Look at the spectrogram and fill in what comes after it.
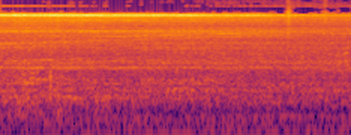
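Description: ODEG double-deck electric regional train running away down the track, its rolling rumble fading steadily as it recedes.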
